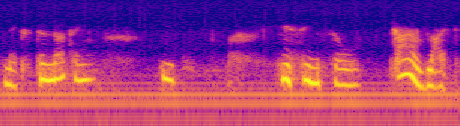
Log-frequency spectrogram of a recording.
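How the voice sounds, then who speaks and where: An actress playing a polite, timid young country cousin in a radio drama, speaking with hesitant courtesy. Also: female voice, high-pitched, takes it slowly. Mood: shy, flustered. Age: young adult. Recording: dull, dry old radio recording.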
